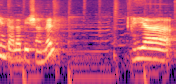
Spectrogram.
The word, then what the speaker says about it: béchamel: béarn et je suis normalement ça se prononce comme ça béchamel parce que il détecte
